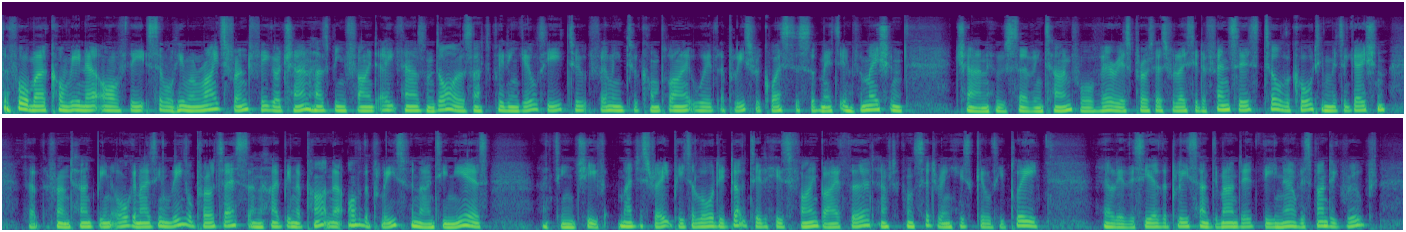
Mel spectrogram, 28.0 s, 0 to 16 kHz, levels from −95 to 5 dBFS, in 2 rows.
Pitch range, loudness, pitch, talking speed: 120-140 Hz, -22 LUFS, 130 Hz, 190 wpm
